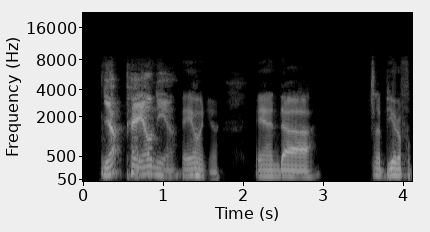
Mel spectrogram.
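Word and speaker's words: Paonia: Colorado is am I saying it right yep ponia ponia and uh a beautiful place out there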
